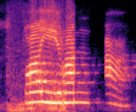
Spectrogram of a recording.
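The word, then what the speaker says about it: طَيْرًا: Toiron a, tidak boleh didengungkan toiron a. Toiron a, salah. Harus dibaca jelas satu ketukan.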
